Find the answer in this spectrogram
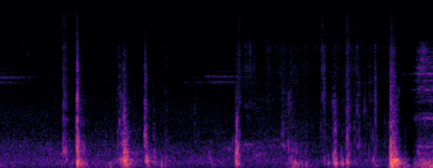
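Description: Footsteps on paving mixed with sharp clicks and knocks around a car door, coming irregularly, with the loudest thump just before the end.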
